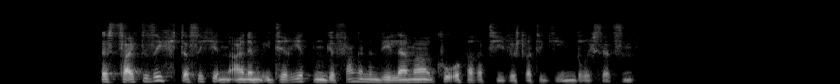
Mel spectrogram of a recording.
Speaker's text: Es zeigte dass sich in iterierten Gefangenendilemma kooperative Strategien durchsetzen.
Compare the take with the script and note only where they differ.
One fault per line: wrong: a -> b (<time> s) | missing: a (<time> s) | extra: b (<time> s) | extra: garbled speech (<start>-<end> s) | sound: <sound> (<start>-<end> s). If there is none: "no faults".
extra: sich (1.5 s)
extra: einem (2.3 s)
